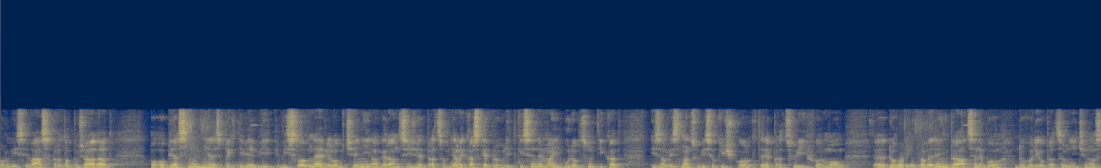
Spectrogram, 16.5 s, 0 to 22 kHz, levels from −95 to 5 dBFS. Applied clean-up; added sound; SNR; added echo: neural separator model SepFormer DNS4.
